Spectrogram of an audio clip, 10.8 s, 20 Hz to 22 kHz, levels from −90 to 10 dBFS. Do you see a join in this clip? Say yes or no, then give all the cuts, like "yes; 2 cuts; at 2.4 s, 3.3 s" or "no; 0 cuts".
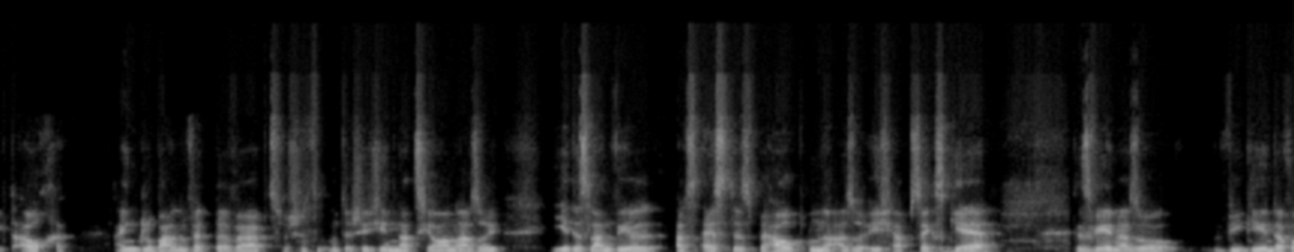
no; 0 cuts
